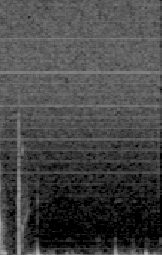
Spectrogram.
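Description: Steady low hum with a few dull low thumps, about three, spread through the moment.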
